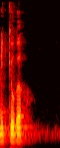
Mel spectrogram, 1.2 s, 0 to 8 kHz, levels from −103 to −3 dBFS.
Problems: low volume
